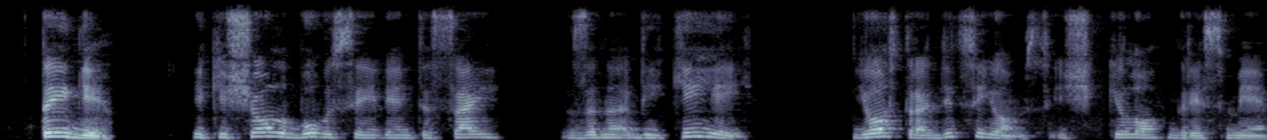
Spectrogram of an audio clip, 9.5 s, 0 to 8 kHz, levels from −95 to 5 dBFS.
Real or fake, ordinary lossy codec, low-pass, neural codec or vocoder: real; Opus, 64 kbps; 7.2 kHz; none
